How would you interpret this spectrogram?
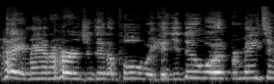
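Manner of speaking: high, loud eager rich customer; rich client voice. Retold or imitated. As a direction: play a rich guy asking a favor. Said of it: "they're gonna hit you up".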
